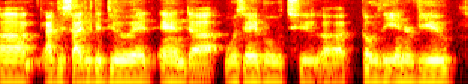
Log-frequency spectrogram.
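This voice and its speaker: Somewhat breathy, a man with an American accent and medium pitch talks at a moderate pace in a monotone, flat intonation. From Houston, Texas. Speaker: sales executive. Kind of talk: casual interview chat. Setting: livestream.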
